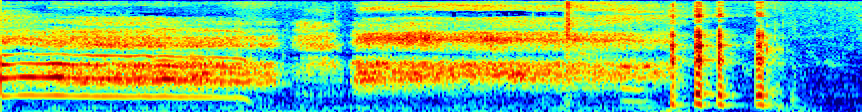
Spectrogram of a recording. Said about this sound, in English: And the crowd goes wild.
